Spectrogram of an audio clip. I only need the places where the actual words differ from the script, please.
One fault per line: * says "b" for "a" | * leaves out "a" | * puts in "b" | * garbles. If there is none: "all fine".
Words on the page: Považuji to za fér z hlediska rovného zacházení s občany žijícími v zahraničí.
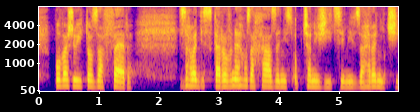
all fine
